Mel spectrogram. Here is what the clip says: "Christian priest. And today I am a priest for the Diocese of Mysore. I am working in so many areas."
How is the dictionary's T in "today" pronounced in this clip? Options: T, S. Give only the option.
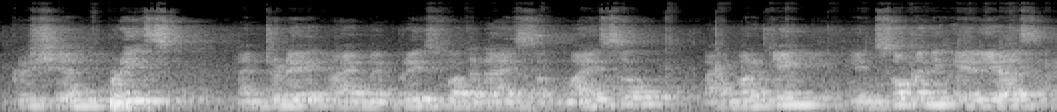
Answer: T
